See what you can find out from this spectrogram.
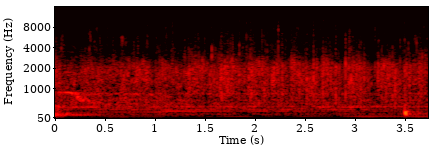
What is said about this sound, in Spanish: Un fuerte aplauso al Rey de Reyes.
